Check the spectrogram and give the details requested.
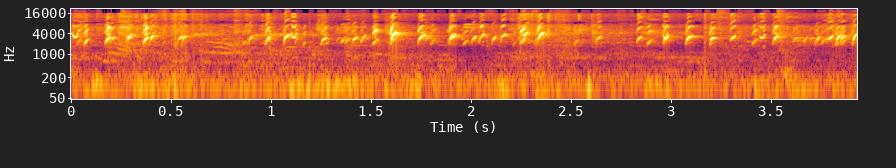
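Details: European goldfinch twittering to excite caged goldfinches: short, crisp high chirps repeated in quick irregular series, some liquid and tinkling, over faint low background noise.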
